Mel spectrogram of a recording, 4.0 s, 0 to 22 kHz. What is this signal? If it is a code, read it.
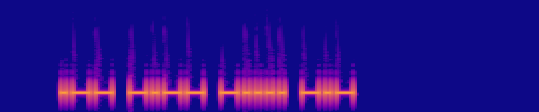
Morse code, heard as a keyed tone, about 28 wpm, 700 Hz. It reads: WY6K
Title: USA Call Signs - 4 Characters - Repeated 3x - 28wpm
